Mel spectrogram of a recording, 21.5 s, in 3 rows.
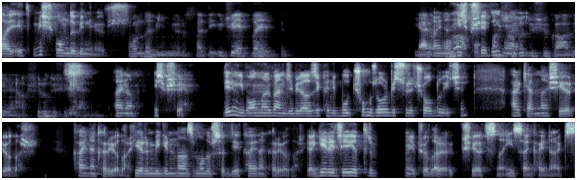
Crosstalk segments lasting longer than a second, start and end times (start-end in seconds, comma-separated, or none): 5.3-6.6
